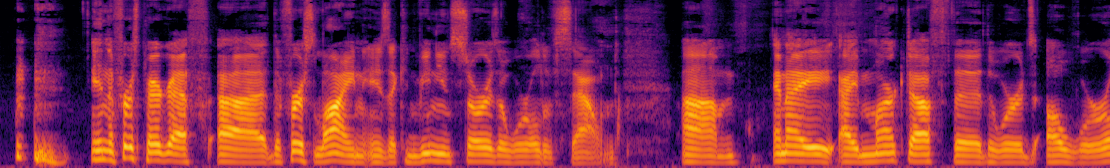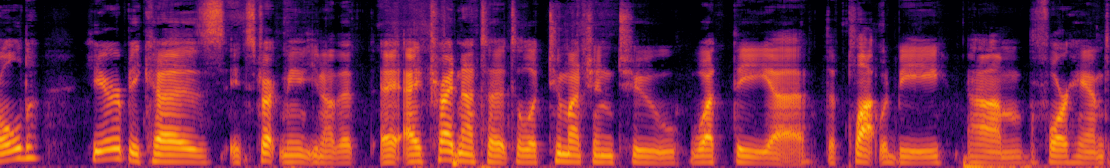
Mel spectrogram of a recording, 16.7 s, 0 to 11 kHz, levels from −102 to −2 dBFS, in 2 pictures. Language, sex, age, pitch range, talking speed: English, male, 20-39, 115-135 Hz, 200 wpm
